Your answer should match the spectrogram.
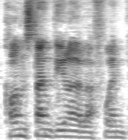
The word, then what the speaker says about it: Constantino de la Fuente: Constantino de la Fuente is how you would say in Spanish, but it's hard to say sometimes with that accent.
